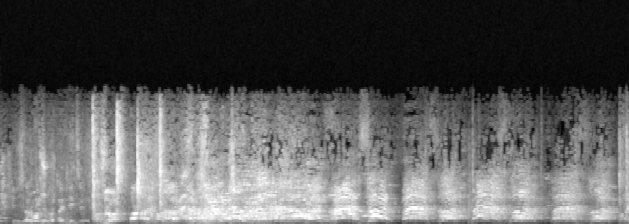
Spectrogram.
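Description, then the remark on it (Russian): A crowd of voices in a courtroom of the Basmanny court shouts and then chants "shame" in loud, rhythmic bursts as the judge leaves the room. Many people yell together, with clapping-like accents and overlapping chatter. “Позор, это кричат, когда судья покидает зал и уходит уже после...”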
